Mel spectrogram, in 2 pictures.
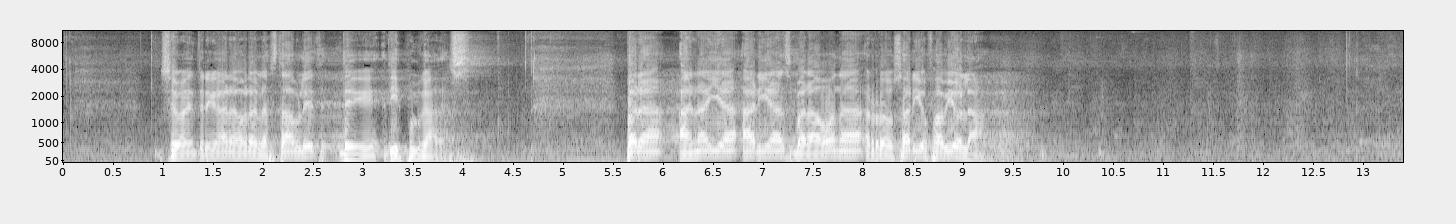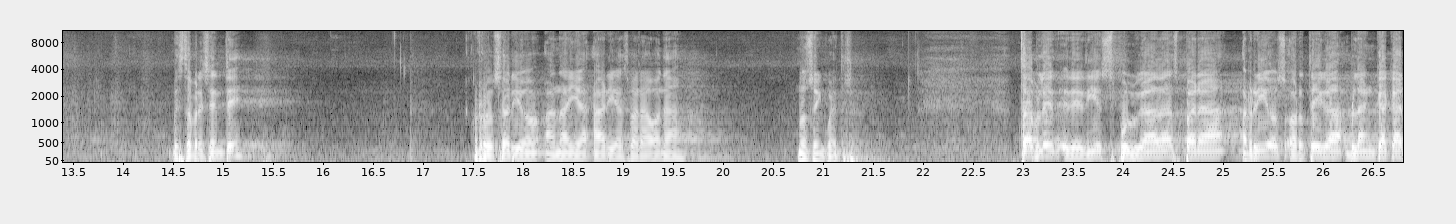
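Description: A man speaks calmly through a loudspeaker in an echoing hall.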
